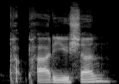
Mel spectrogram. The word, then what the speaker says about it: Paryushan: Paryushan, Yeah, yeah, is that how you pronounce it?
